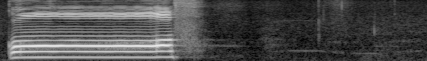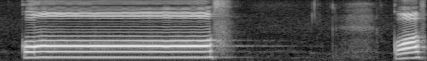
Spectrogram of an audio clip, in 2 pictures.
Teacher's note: جو زبان کی جڑ ہے وہ اوپر کے تالو سے جب ٹکر کھاتی ہے تو وہاں سے ادا ہوتا ہے۔ یہ قاف گرین کلر کا نقطوں والا قاف، اس کو ہم عام لینگویج میں، عام زبان میں بڑا قاف، موٹا قاف بھی بولتے ہیں۔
